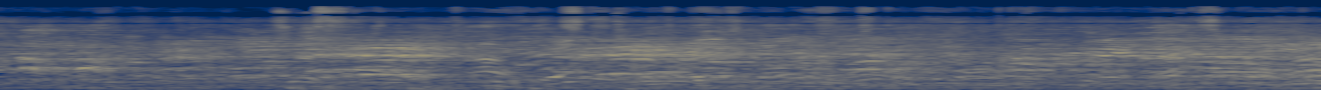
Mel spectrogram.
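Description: A crowd of spectators chatter and call out in a large echoing gym.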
